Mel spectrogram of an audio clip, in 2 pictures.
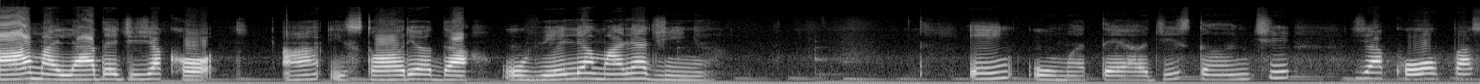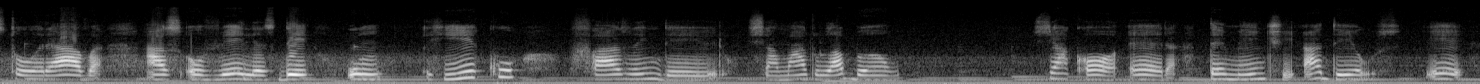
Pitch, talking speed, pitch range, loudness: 225 Hz, 60 wpm, 200-240 Hz, -13 LUFS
